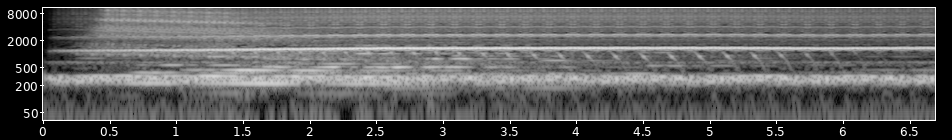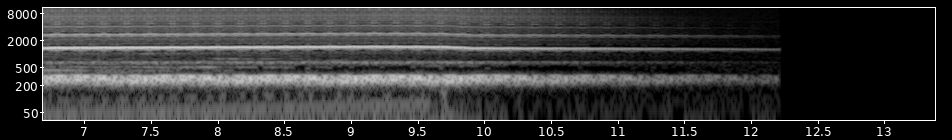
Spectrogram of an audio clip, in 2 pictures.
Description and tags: Alien Probe 11 sec
Aliens probe the earth.
Outer, Travel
